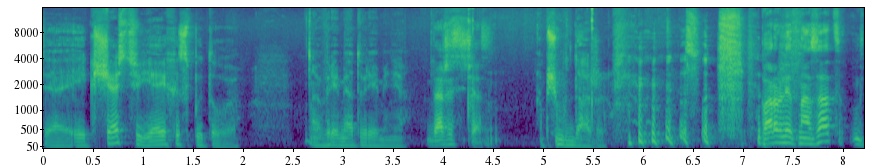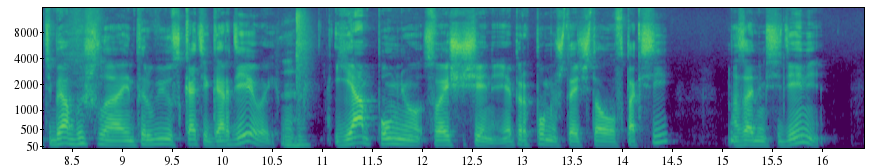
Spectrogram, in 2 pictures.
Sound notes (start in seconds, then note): 5.6 laughs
